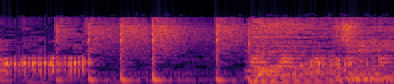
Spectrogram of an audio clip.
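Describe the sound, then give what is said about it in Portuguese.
A small pet frog croaks loud, first a buzzy call broken by a few sharp raspy pulses, then a longer, steady droning croak. No one speaks. “Quieto, pequeno sapo. Quieto.”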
